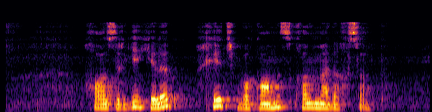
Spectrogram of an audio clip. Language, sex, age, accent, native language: Uzbek, male, 25-34, Xorazm, Uzbek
